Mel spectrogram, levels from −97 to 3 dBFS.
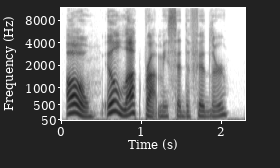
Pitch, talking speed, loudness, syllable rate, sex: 185 Hz, 210 wpm, -19 LUFS, 5.2 syllables/s, female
